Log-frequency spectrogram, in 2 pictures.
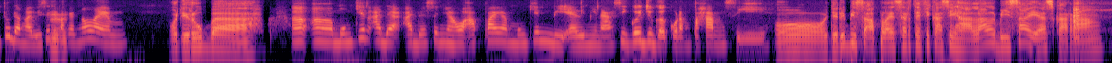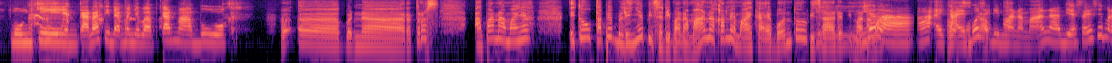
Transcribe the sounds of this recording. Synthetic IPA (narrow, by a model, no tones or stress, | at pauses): it̪uːdaŋɡaʔbisaipakɛŋəlɛm | odiɾubahəʔəhmuŋkɪnadaʔadasəɲawaʔapajaŋmuŋkɪndieliminasiɡuad͡ʒuɡakuɾaŋpahamsɪhɔd͡ʒadibisaːplajsərt̪ifikasiɦalalbisajasə̥kaɾʔaŋ | muŋkɪnkarnat̪idaʔ̚məɲəbap̚kanmabʊk | əʔəbənərt̪əɾʊsapanamaɲait̪ut̪apibəliɲabisadimanamanakanemaŋikaebɔnt̪ʊbisaːdadimaalaaikaebɔnadimanamanabiasaɲasɪhmə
